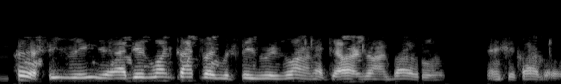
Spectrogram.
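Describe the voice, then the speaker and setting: With a Southern US accent, this man talks at a fairly quick pace in a fairly high pitch. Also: ordinary pitch variation. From Mississippi. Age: 80s+. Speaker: blues guitarist. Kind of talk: interview answer. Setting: phone line.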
